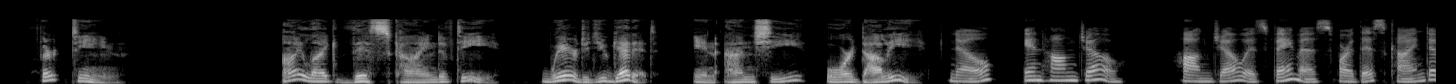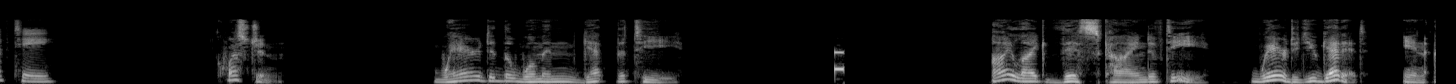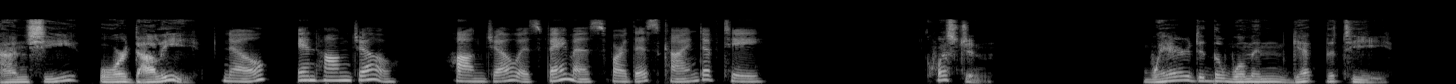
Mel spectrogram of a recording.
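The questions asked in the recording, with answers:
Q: Where did the woman get the tea?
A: In Hangzhou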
